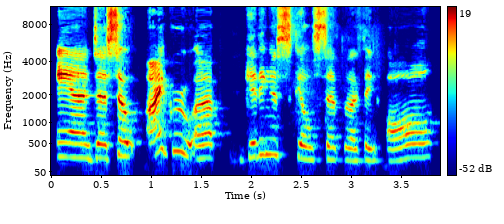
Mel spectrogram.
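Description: A middle-aged woman from Texas with a softened Texas accent, a guest telling her life story in a frank, candid way with fillers and restarts. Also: fairly high pitch, normal speed. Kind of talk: personal storytelling interview.

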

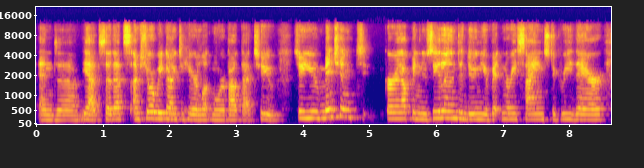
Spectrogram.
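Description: A woman's voice: medium pitch, fairly even intonation, moderate pace. A woman hosting a podcast interview, enthusiastic and full of praise for her guest. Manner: warm and enthusiastic, repeats wonderful. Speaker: podcast host.

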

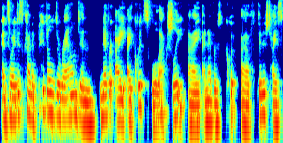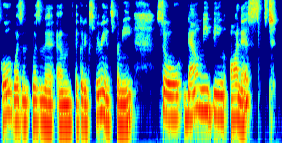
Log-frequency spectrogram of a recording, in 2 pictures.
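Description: A woman's voice: low voice, moderate pace, dark tone. A woman in her fifties talking candidly in an interview, outspoken and emphatic. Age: 50s. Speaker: podcast guest, fitness coach.

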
